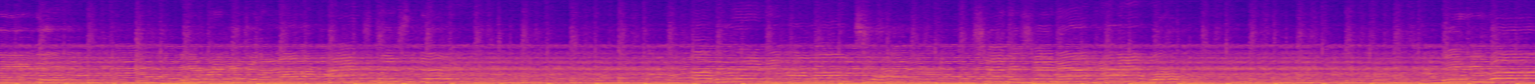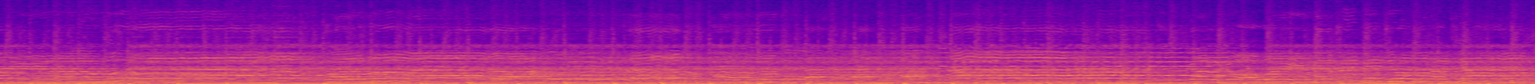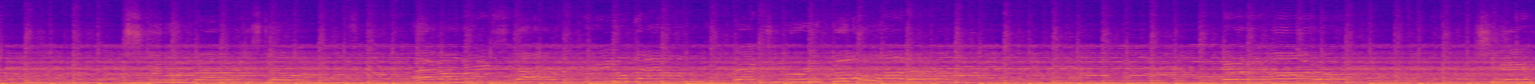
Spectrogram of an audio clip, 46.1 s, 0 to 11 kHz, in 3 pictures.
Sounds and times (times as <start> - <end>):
Music: 0.0 - 46.0.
